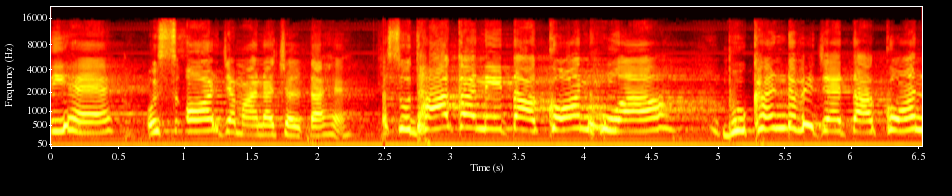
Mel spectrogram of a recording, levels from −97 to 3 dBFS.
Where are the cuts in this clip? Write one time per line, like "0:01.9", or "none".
0:02.5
